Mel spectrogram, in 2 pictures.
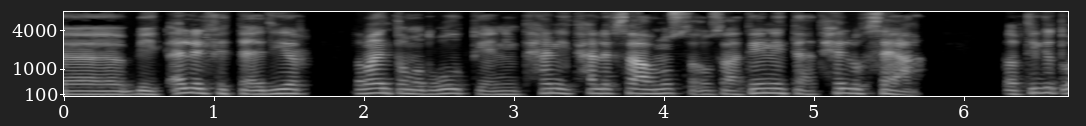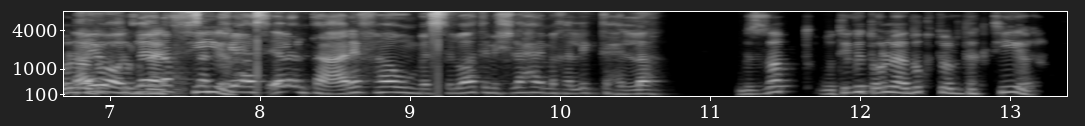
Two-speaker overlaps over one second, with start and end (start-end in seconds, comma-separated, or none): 6.8-8.0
